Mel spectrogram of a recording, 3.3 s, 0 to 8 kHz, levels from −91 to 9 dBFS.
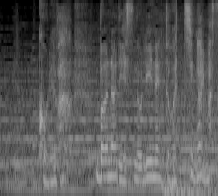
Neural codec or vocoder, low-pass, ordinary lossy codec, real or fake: none; none; none; real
